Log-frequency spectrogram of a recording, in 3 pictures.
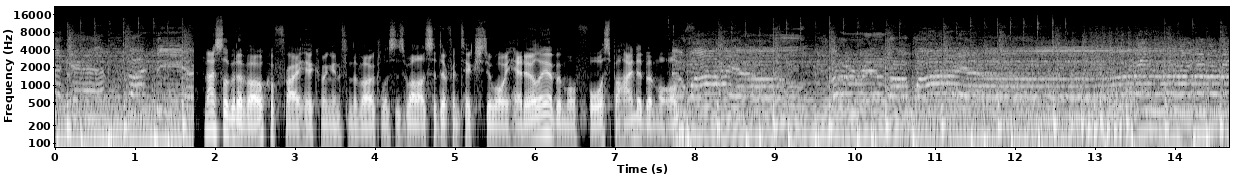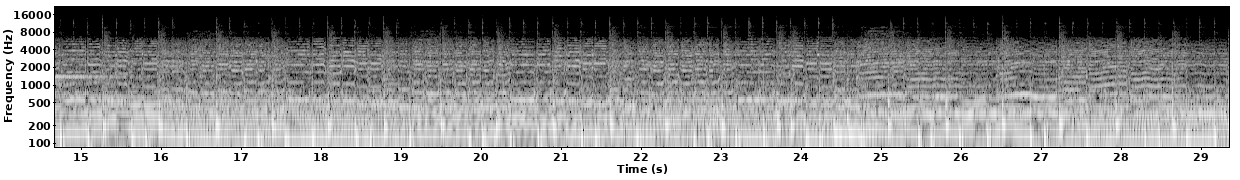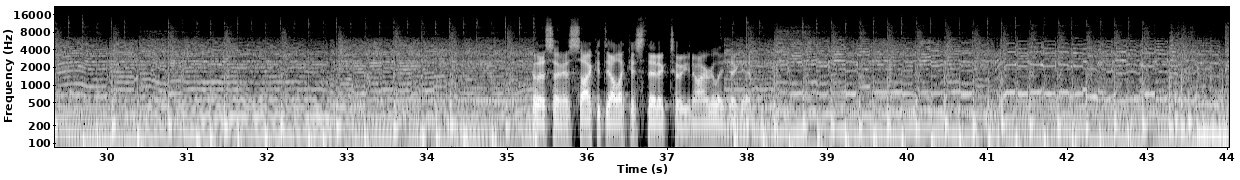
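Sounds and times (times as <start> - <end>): rock song: 0.0 - 1.8, 7.7 - 35.8, 37.7 - 44.0
lead guitar gliding notes: 12.2 - 35.3, 37.7 - 44.0.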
